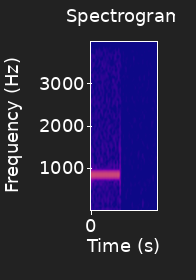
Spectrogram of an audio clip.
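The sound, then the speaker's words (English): An answering machine gives a single recording tone, a steady mid-pitched beep lasting under half a second that cuts off into near silence. “At the tone, please continue recording.”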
